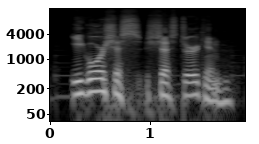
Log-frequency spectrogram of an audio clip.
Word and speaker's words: Igor Shesterkin: How do you say the guy's name? – Igor Shesterkin.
